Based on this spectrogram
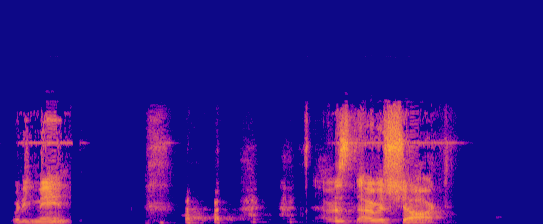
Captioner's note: laughing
